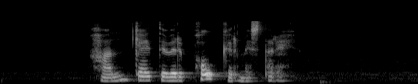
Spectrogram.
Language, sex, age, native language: Icelandic, female, 30-39, Icelandic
